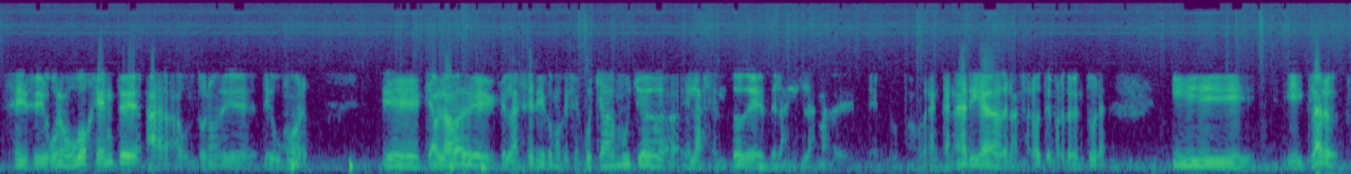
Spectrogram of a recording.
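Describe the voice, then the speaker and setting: A man talks at a moderate pace with a fairly low pitch. He has a plain, everyday voice. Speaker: actor. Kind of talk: radio interview.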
